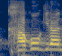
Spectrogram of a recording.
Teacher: 앞에 기역은 K, 무성음이고요. 중간에 기역은 G, 유성음입니다. 마지막에 기역은 다듬소리, 즉 K하고 막힘입니다, 여러분.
